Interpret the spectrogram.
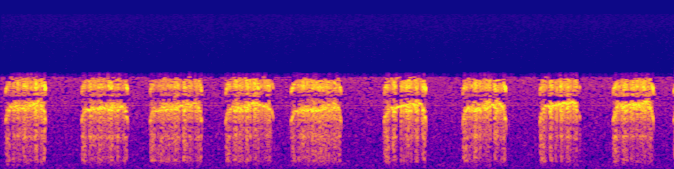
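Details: Barn owl activity at a nest box at Audubon Starr Ranch, California, during evening mating and waiting. Nine rough, breathy hissing screeches follow one another in a steady rhythm, each about half a second long with short gaps, against a faint constant hum.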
